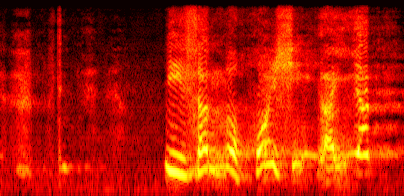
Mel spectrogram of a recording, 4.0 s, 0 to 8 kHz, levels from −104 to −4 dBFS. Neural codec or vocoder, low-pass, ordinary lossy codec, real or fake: codec, 16 kHz, 4 kbps, FreqCodec, smaller model; 7.2 kHz; none; fake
